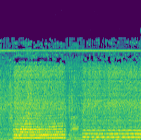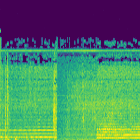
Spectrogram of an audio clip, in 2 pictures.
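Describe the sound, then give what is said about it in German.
A harsh mechanical squeal from an automatic beard-winding machine, sustained shrill tones that shift pitch in three stretches, broken by brief clicks, over a steady grinding rumble; no one speaks. “Was war denn das für ein grässliches Quietschen?”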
